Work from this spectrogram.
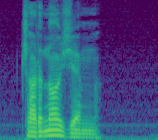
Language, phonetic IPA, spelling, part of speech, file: Polish, [t͡ʃarˈnɔʑɛ̃m], czarnoziem, noun, Pl-czarnoziem.ogg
